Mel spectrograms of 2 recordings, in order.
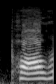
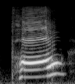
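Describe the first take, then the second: First: PAUL stated as a plain, firm answer; matter-of-fact answer. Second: PAUL raised high and loud as a question; surprised recognition. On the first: Regular gives the name for his to-go order, matter-of-fact. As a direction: give PAUL as a flat statement, no question. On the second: Server recognizes her regular on the phone, surprised question on PAUL. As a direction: ask PAUL with a sharp upward lift. She checks if it's that Paul. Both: Retold or imitated.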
